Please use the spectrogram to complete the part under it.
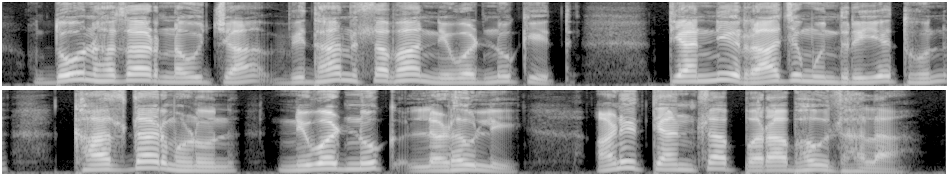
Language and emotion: Marathi, neutral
